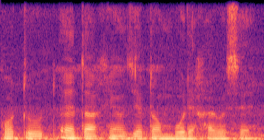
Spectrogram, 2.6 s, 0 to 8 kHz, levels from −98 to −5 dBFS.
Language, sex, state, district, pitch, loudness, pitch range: Assamese, male, Assam, Hailakandi, 125 Hz, -17 LUFS, 115-125 Hz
